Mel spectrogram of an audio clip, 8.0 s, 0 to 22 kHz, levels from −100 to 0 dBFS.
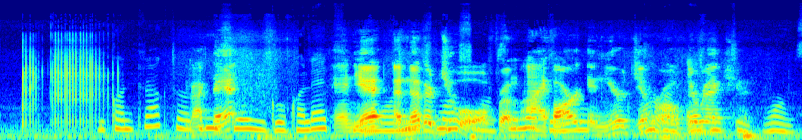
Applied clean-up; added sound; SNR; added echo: none; Fart; -4 dB; none.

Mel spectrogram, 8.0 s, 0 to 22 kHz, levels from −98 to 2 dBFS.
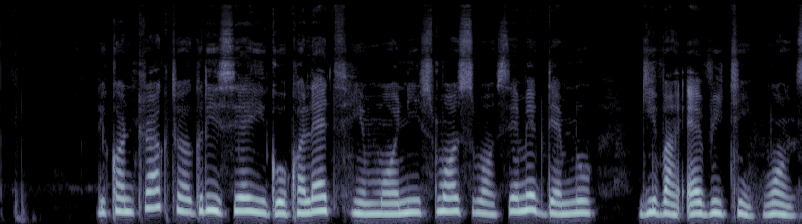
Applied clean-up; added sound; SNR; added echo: none; none; none; none.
